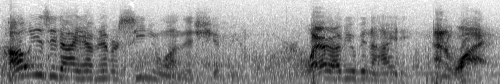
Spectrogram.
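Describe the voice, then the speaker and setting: An actor playing a scheming Spanish sailor who questions people with sly menace, in an old adventure serial. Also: male voice, high-pitched, very animated, normal speed. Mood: menacing suspicion. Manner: sly, interrogating, sardonic. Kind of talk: old-time science fiction adventure serial acting. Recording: noisy old serial soundtrack, constant background hiss.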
